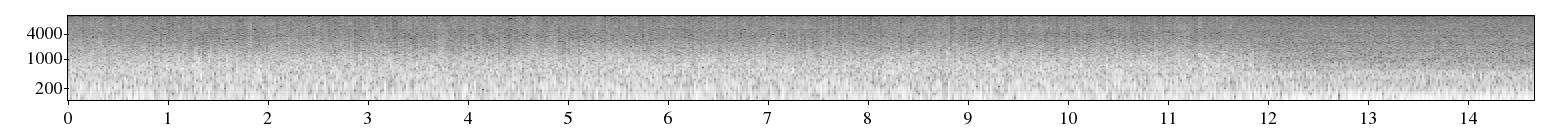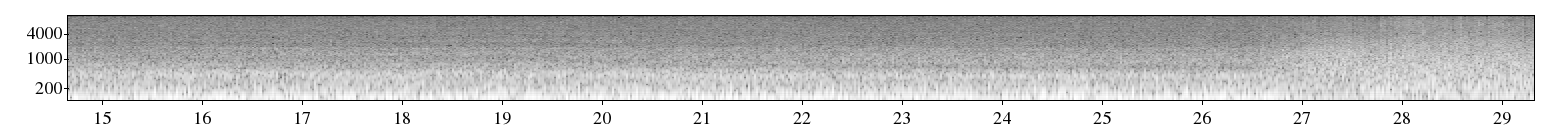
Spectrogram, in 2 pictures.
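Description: Open-cockpit biplane in flight: a 1940 Waco UPF-7's seven-cylinder radial engine and propeller droning steadily under loud wind rush. About twelve seconds in, the sound turns to a deeper, steadier engine hum with less wind hiss. Near the end the wind rush returns.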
